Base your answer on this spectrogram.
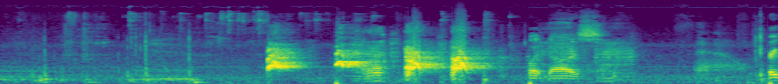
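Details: Luca, a very talkative foster dog, giving a run of loud harmonic barks and yowling vocal noises indoors after soft speech, with an owner speaking and brief music nearby.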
